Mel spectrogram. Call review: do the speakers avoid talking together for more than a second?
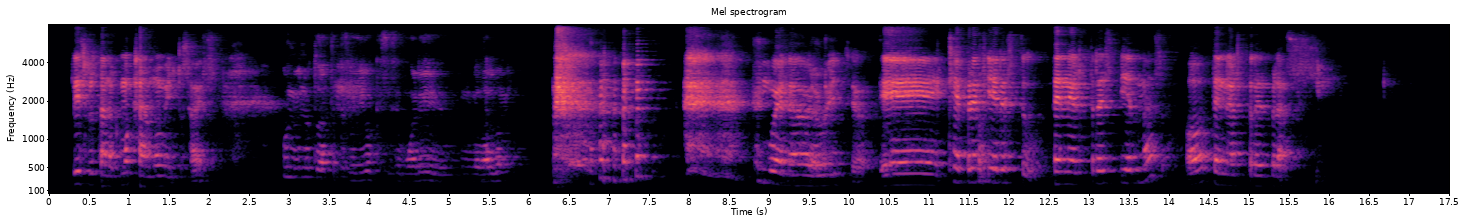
Yes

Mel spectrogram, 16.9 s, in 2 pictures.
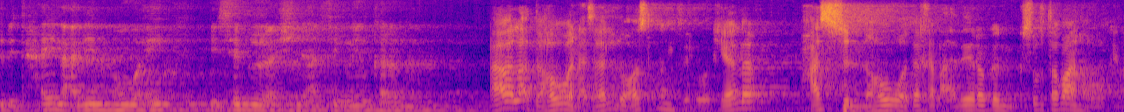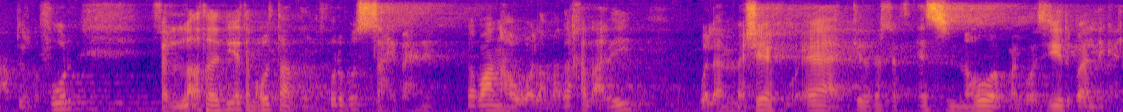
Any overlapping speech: No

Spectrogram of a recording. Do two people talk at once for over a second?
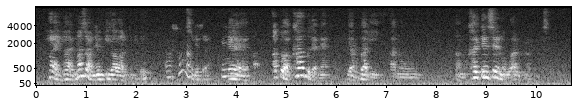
No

